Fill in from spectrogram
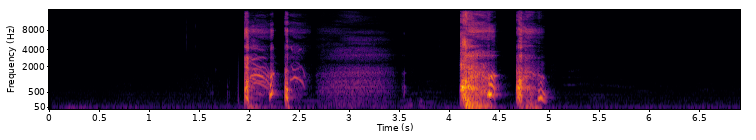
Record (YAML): cough_length: 6.9 s
cough_amplitude: 32767
cough_signal_mean_std_ratio: 0.24
survey_phase: beta (2021-08-13 to 2022-03-07)
age: 18-44
gender: Female
wearing_mask: 'No'
symptom_cough_any: true
symptom_runny_or_blocked_nose: true
symptom_headache: true
symptom_change_to_sense_of_smell_or_taste: true
symptom_loss_of_taste: true
symptom_onset: 4 days
smoker_status: Never smoked
respiratory_condition_asthma: false
respiratory_condition_other: false
recruitment_source: Test and Trace
submission_delay: 1 day
covid_test_result: Positive
covid_test_method: RT-qPCR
